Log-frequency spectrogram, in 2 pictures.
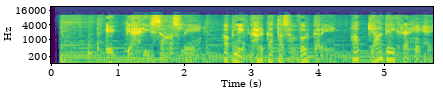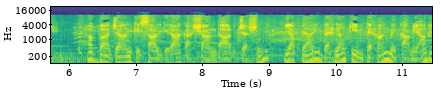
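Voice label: Urdu, male, commercial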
